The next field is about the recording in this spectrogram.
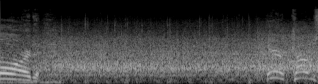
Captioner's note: crowd cheering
